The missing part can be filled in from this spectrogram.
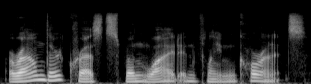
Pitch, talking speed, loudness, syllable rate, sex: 145 Hz, 155 wpm, -19 LUFS, 4.1 syllables/s, male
